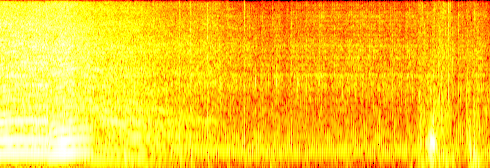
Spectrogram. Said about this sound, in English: Okay, chainsaw time.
